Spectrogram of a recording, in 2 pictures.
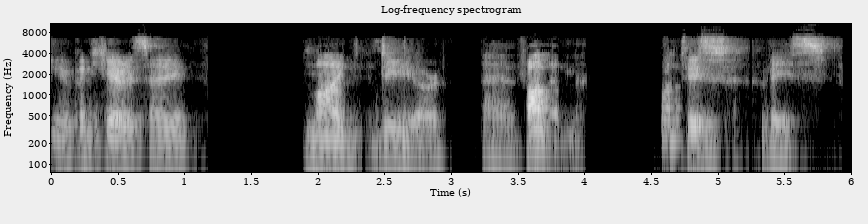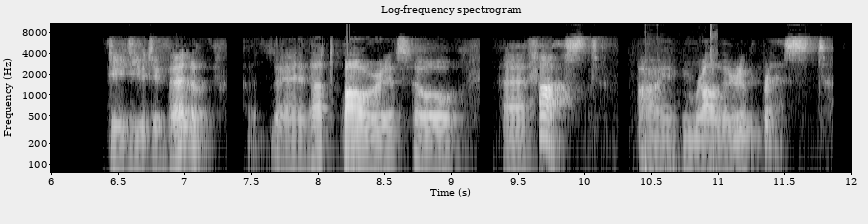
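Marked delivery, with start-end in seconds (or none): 1.9-11.8 deep, sage-like, knowing wise creature voice. Narrating a scene, voicing a creature that speaks in a deep, wise voice. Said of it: "with a deep, wise voice".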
